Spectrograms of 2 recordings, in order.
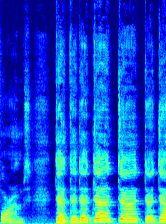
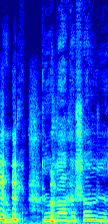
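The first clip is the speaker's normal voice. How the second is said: put-on creepy old man voice, higher; 10 semitones higher than usual. Joking with friends about a creepy character: Herbert from Family Guy voice. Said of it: "It's like Herbert from Family Guy".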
